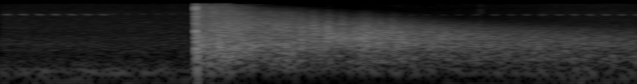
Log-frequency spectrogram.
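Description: A rifle fires a single loud shot outdoors, and the blast echoes and slowly fades.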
